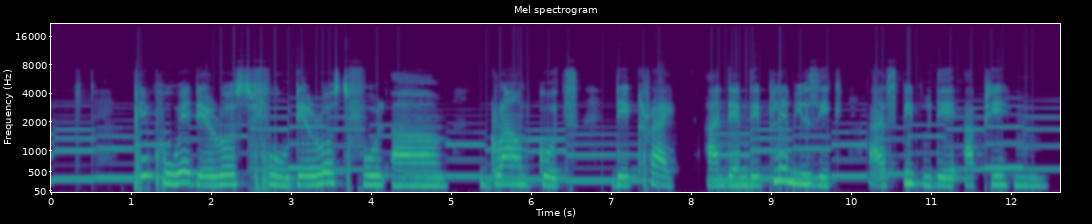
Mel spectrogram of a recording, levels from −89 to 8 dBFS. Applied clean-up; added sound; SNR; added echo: none; Wind instrument, woodwind instrument; 12 dB; none.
